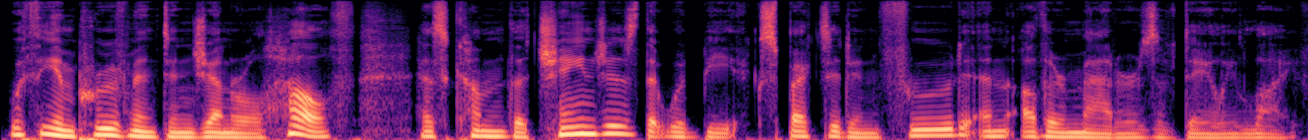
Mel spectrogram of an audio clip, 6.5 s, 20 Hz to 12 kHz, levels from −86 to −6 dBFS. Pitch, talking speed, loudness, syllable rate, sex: 115 Hz, 200 wpm, -19 LUFS, 5.4 syllables/s, male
